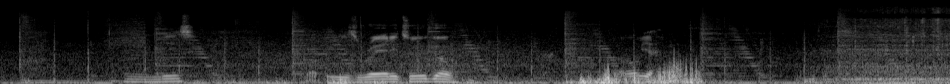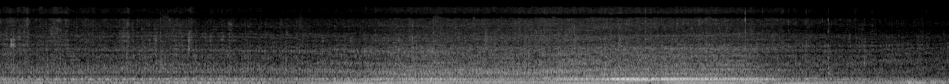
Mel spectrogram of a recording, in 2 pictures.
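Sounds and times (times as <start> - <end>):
diesel engine low hum: 8.0 - 18.9.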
